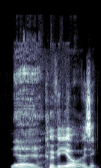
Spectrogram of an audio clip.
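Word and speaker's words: Kiwior: w r o yeah Kio is it k k yeah because in po polish and German you pronounce the W's as like V's almost so K okay there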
